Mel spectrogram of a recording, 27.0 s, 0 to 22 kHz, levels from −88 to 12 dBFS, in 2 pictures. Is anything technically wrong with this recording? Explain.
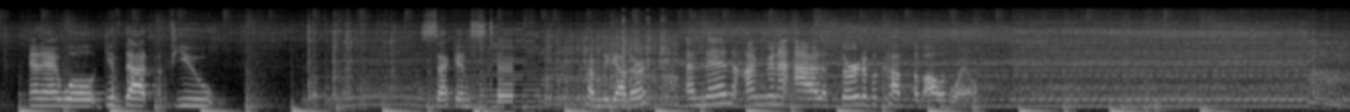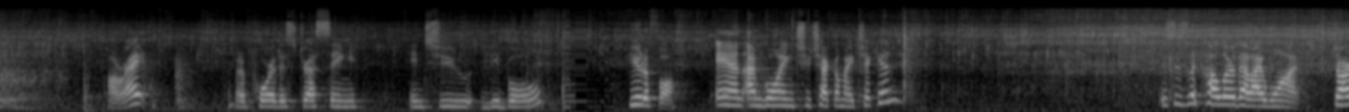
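Yes. From 4.79 to 5.45 s and 19.15 to 19.64 s, the sound turns into a rigid 200 Hz robotic buzz. The likely cause is repeated short buffers, about 5 ms each, covering roughly 70 percent of those stretches.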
